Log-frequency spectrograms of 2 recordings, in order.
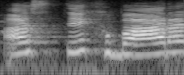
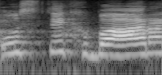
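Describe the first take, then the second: First: The word begins with an a vowel. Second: The word begins with a u vowel. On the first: "अस्तिखबारा नहीं पढ़ेंगे" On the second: "उस्तिखबारा नहीं पढ़ेंगे"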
